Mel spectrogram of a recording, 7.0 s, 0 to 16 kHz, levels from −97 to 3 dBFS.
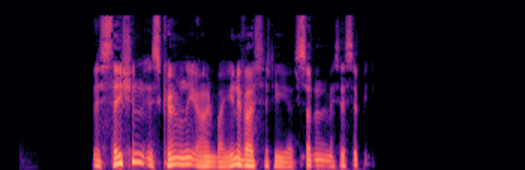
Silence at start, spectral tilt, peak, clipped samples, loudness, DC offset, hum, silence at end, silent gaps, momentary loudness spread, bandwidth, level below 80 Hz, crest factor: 1.25 s; -6 dB/octave; -4 dBFS; under 0.1%; -22 LUFS; under 0.1%; none; 2.25 s; none; 10 LU; 11.5 kHz; -46 dBFS; 20 dB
